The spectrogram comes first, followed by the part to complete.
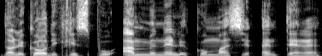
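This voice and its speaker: A pastor from Congo, answering interview questions in an emphatic preaching style, full of repeated phrases and rhetorical questions. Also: male voice, medium pitch, animated, normal speed, dry recording. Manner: firm and insistent.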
